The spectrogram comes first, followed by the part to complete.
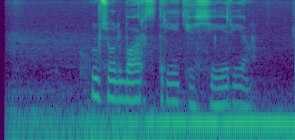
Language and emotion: Russian, sad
